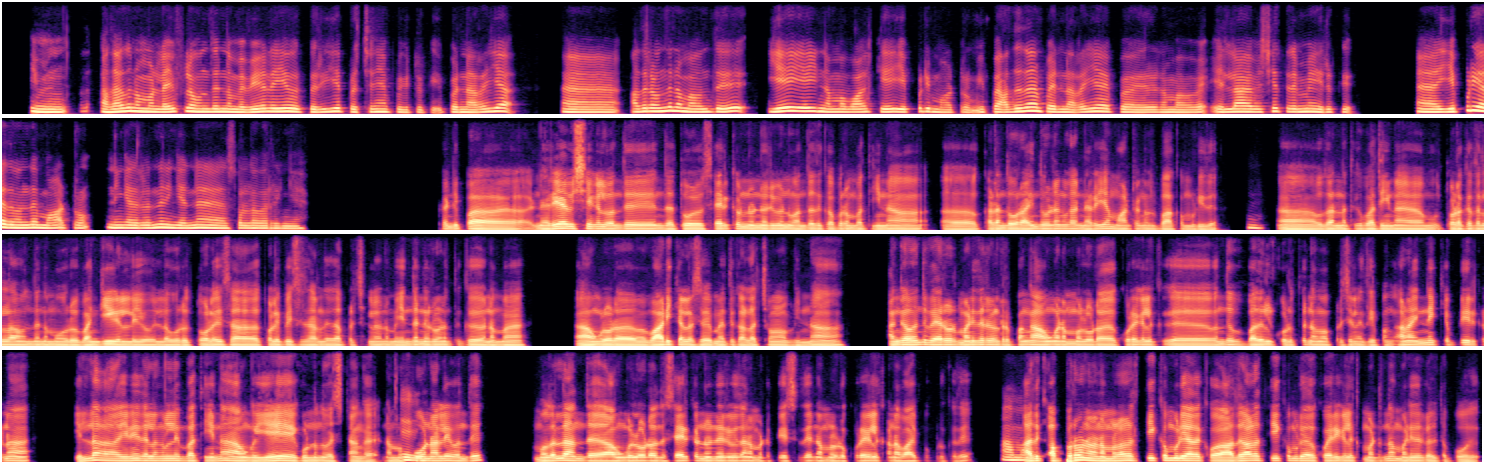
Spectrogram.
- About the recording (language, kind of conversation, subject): Tamil, podcast, எதிர்காலத்தில் செயற்கை நுண்ணறிவு நம் வாழ்க்கையை எப்படிப் மாற்றும்?
- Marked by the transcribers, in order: in English: "ஏ. ஐ"; other background noise; in English: "ஏ. ஐ"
